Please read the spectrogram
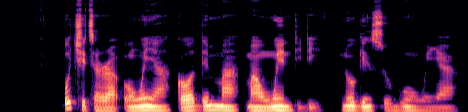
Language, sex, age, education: Igbo, male, 15-29, tertiary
